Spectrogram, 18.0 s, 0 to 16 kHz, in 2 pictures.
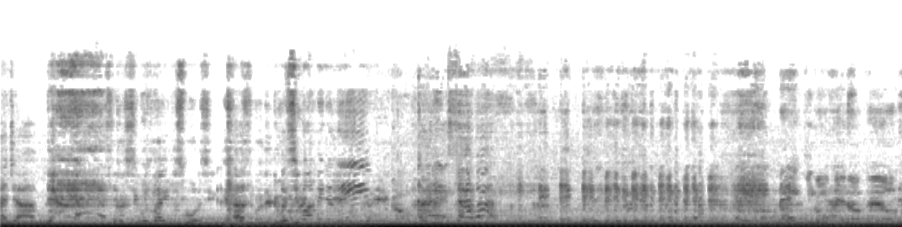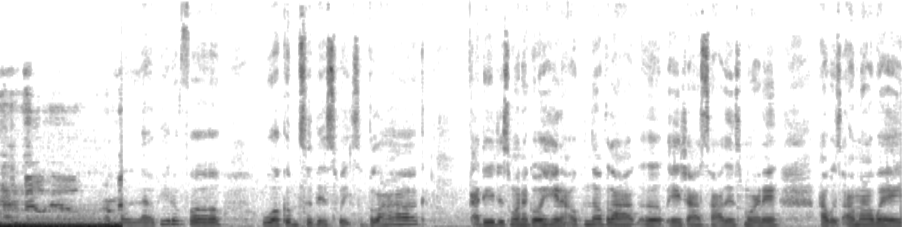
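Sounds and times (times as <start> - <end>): car interior drone: 0.0 - 10.3
voices talking: 0.0 - 11.1.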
